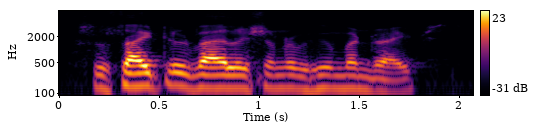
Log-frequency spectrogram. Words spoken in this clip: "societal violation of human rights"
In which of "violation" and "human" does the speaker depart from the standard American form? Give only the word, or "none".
none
